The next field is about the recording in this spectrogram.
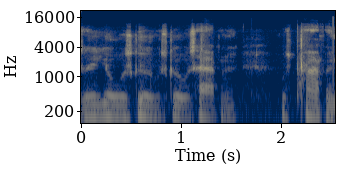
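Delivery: quick-fire, fast New York accent. Explaining how a language finally made sense, the speaker imitates fast New York talk. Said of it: "New Yorkers will talk real fast".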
